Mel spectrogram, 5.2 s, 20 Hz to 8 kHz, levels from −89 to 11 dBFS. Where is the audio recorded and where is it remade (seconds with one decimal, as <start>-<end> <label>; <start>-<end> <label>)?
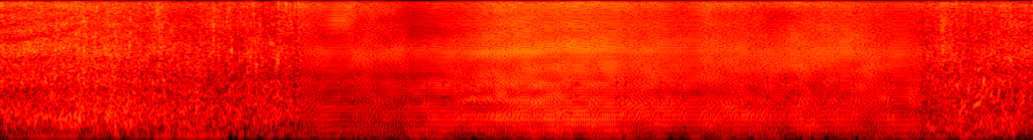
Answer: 0.0-1.5 recorded; 1.5-4.6 remade; 4.6-5.2 recorded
